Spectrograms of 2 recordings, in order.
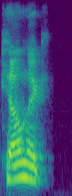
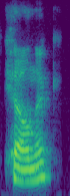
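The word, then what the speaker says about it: Kelenic: And it is pronounced Kelnick. Hate to be a stickler, but we hate a stickler, don't we, folks? But it is pronounced Kelnick. You can check it out on his baseball reference page. So maybe you can impress your friends before everybody else catches on and starts pronouncing his name correctly.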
